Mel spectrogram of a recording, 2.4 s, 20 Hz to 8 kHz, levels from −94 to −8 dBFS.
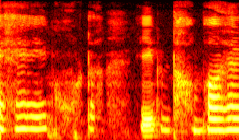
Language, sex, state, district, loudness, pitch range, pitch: Hindi, female, Uttar Pradesh, Shamli, -19 LUFS, 235-260 Hz, 245 Hz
